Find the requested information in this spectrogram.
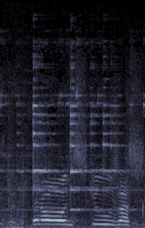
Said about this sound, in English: Thank goodness there's a loud bell to lead the way.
